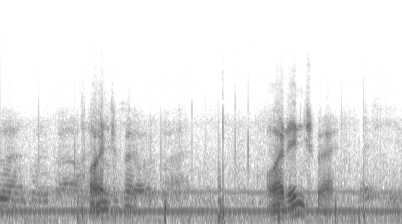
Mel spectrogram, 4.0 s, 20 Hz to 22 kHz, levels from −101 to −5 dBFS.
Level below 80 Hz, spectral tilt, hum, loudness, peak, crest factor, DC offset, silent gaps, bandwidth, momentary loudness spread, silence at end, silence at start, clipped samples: -64 dBFS; -9 dB/octave; none; -46 LUFS; -24 dBFS; 20 dB; under 0.1%; none; 7.8 kHz; 11 LU; 0 s; 0 s; under 0.1%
